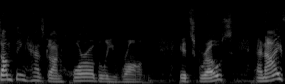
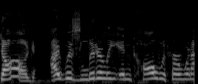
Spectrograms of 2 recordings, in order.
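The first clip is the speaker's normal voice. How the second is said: voice breaking partway through, cracking and pitched up; 7 semitones higher, 4 dB louder than usual. Explaining the situation to a listener, the speaker's voice cracking. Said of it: "The fucking voice crack".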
